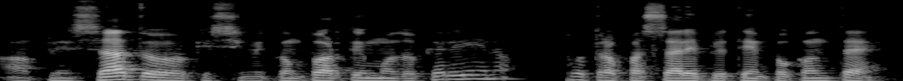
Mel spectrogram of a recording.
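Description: A man's voice: fairly low pitch, expressive, moderate pace, sharp tone. A man voicing an easygoing, protective teenage boy with a teasing manner. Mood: friendly.

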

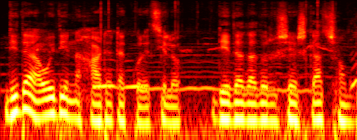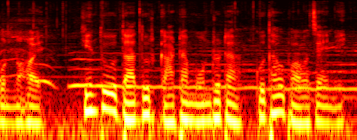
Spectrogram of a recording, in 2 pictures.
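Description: A man narrating a horror cartoon story in a steady, scripted storytelling delivery. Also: lowish voice, brisk, over loud music.

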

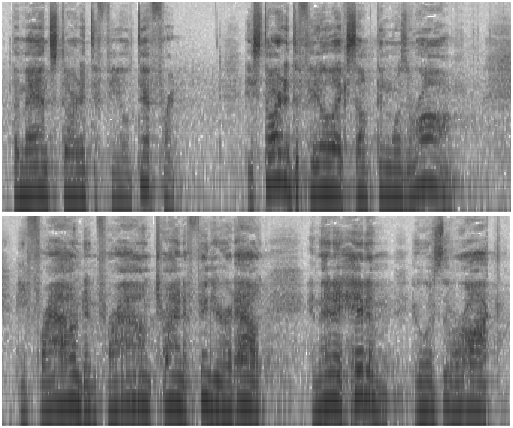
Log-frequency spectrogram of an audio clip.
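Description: A man reading his short stories aloud at a live event, in an even, deliberate storytelling manner. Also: fairly high pitch. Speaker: author. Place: live reading before an audience.

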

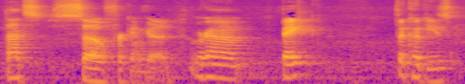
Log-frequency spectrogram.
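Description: A man in his twenties chatting casually and excitably to camera as he bakes, giggly and gushing. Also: on the high side, takes it slowly, gravelly. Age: 20s. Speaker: host of a home baking vlog. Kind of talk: casual chat to camera while baking. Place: home kitchen. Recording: echoey kitchen, clicks and background noise.

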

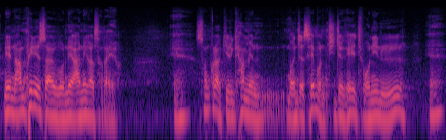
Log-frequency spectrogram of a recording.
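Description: Pastor guy preaching, gravelly fry in his voice, acts out the scenes in his stories. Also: fairly low pitch, normal speed. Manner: animated storytelling, acting out dialogue, emphatic exhortation. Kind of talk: sermon. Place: church hall.

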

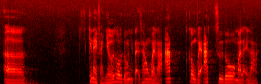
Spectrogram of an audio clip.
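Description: Male teacher, live online class, conversational explaining, asks questions as he goes, mid-pitched voice. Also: quick pace, a little mellow. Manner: reads viewer names and explains readings, asking rhetorical questions. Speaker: Japanese teacher.

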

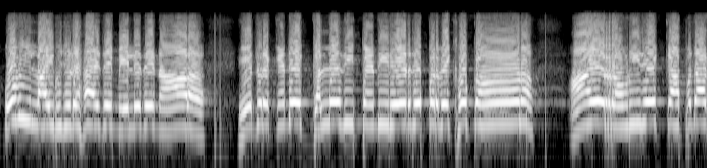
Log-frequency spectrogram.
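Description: A man giving excited rural kabaddi commentary, announcing in repeated stock phrases. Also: extremely high pitch, rough recording.

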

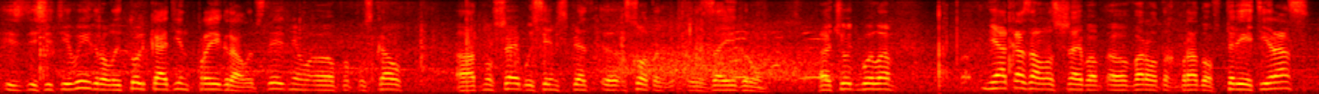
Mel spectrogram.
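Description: A man giving live ice hockey commentary in a halting way, with many drawn-out hesitation pauses. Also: on the high side, noisy background. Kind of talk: live play-by-play sports commentary.

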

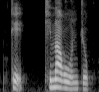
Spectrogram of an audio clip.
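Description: A woman vlogger slowly narrating as she draws a map, musing aloud and talking to herself as she works. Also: mid-range voice, fairly even intonation. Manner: slow, musing, talks to herself while drawing. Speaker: drawing vlogger. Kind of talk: casual narration while drawing a map.

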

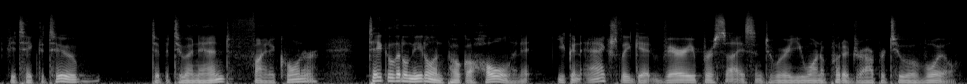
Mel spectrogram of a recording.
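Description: A man hosting a do-it-yourself channel, talking through a craft demonstration in a relaxed, practical, plain-spoken way as a close-miked voice-over. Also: low-pitched, a little fast. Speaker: DIY channel host. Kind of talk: casual tutorial voice-over.

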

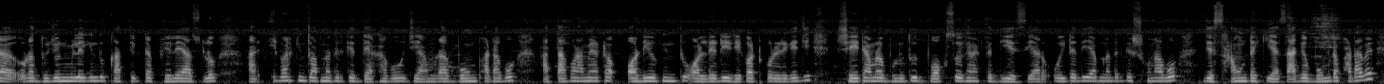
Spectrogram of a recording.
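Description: A man vlogs on a dark street at night, talking quickly and keeping his voice low as he creeps along. His voice sits a little high, and he speaks into a handheld phone. Faint crickets and insects chirp behind him. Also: slight background noise. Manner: speaking quietly in a hushed voice while sneaking near a house. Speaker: vlogger. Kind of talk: casual vlog narration.

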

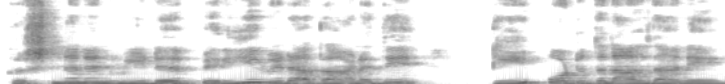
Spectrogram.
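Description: A woman's voice: high voice, fairly even intonation, unhurried, warm tone. Woman voicing a practical, argumentative village woman. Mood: persuasive. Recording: echoey room.

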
